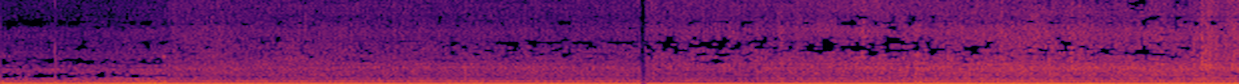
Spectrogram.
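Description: Liquid pours and splashes into a tank.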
